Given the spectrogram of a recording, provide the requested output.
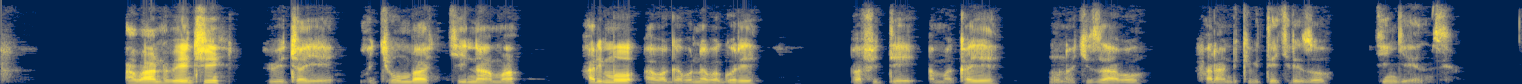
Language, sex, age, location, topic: Kinyarwanda, male, 36-49, Kigali, health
